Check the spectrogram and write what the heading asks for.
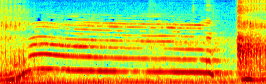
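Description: A woman's drawn-out wordless vocal sound, made with pursed lips. It swoops up sharply, then is held for about a second and a half while slowly sinking in pitch.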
